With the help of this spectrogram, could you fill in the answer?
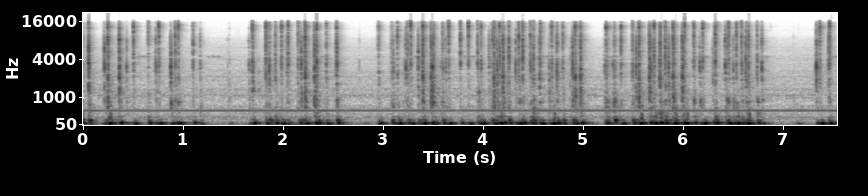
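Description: Fingertips of both hands type rapidly on a Razer Fire keyboard, a solid, full-size, backlit plastic gaming keyboard, with dense runs of clicking keystrokes over deep thocking thumps. Short pauses break the bursts, and a faint steady tone hums underneath throughout.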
